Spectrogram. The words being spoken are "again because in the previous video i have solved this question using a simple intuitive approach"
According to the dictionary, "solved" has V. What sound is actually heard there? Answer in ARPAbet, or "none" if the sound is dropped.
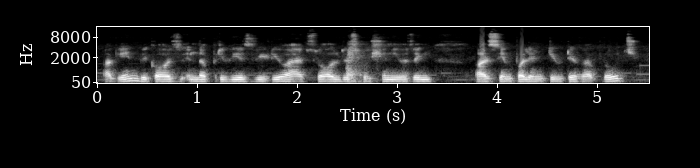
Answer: none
